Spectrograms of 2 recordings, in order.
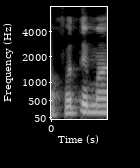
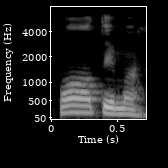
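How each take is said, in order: First: फतिमा with a short clipped first a, as the mistake; wrong short vowel. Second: फातिमा with a long drawn fa; correct long vowel. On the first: Teacher showing a student her misspelling, फतिमा with a short fa. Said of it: "फतिमा नहीं ना". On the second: Teacher giving the right form after the mistake, फातिमा with a long fa. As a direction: stretch the fa in फातिमा. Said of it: "फा के बाद अलिफ है ना". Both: Shown as a demonstration.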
